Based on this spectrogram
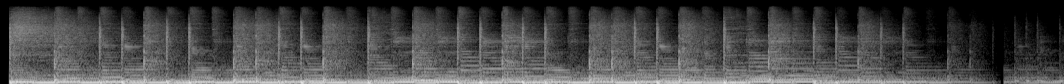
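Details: Loud rock music with heavy drums, bass and distorted guitar throughout, ending in a brief pause near the close; no animal voice can be picked out.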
